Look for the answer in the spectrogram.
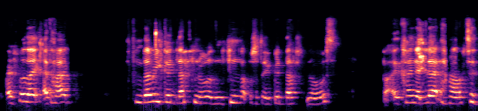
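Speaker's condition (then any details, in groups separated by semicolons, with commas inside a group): Cerebral palsy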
